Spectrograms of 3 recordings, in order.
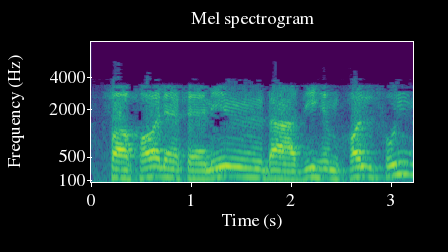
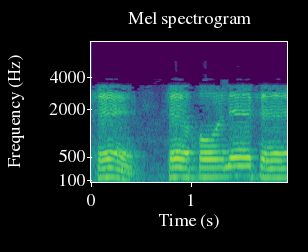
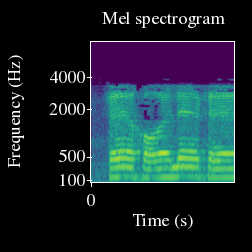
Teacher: ترقيق الفاء فا فخالف وتحقيق الحركات فخالف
